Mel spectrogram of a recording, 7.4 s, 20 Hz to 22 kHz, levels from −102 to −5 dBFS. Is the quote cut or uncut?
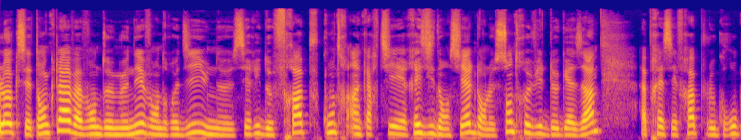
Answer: uncut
